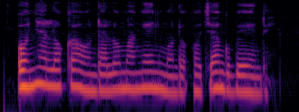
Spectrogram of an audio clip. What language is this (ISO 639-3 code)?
luo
